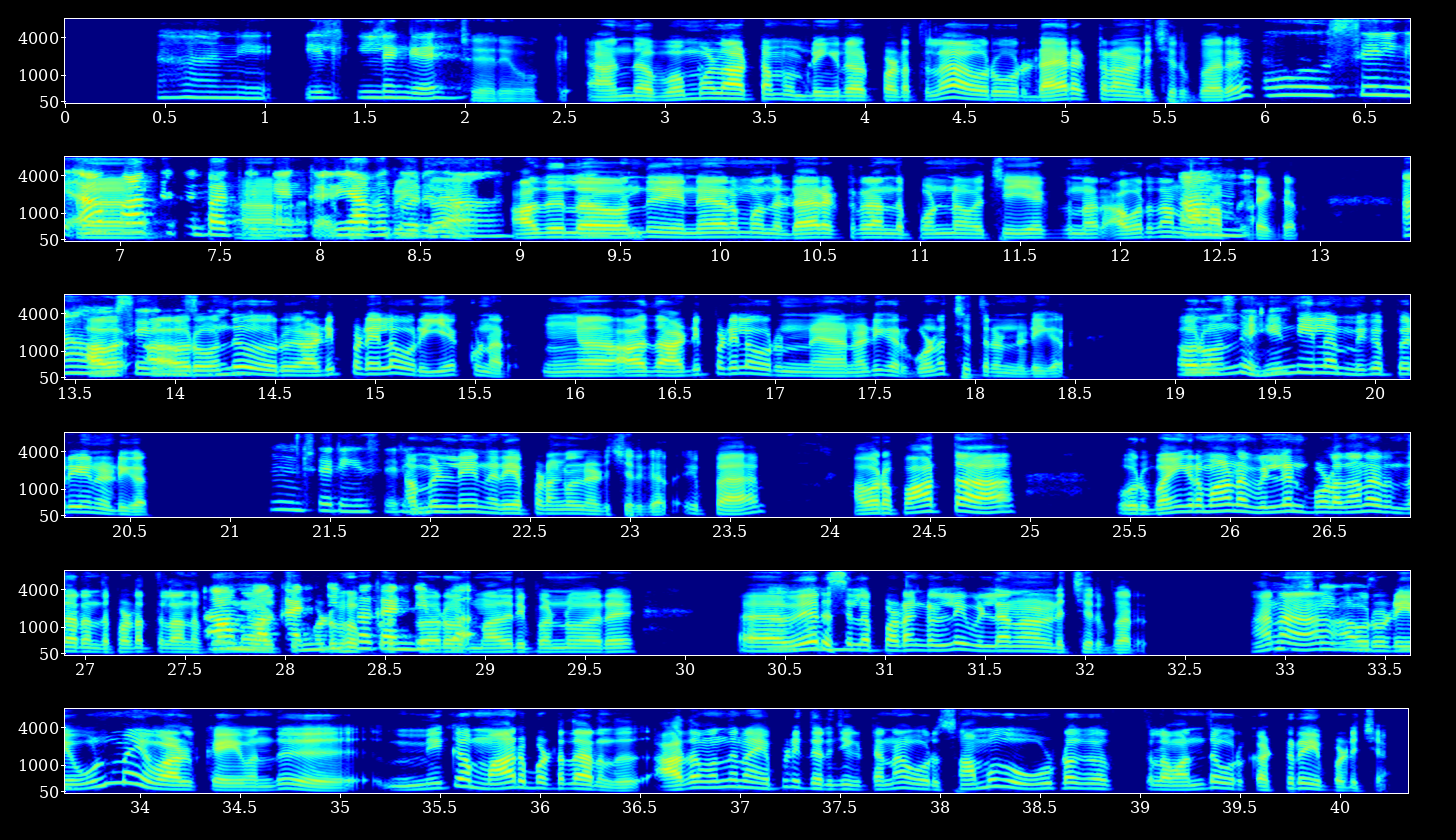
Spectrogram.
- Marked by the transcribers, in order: unintelligible speech; laughing while speaking: "இல் இல்லைங்க"; tapping; in English: "டைரக்டரா"; other noise; in English: "டைரக்டர்"; unintelligible speech; laughing while speaking: "இப்ப அவரைப் பார்த்தா, ஒரு பயங்கரமான வில்லன் போல தானே இருந்தார் அந்த படத்தில"
- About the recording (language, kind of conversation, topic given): Tamil, podcast, சமூக ஊடகங்களில் பிரபலமாகும் கதைகள் நம் எண்ணங்களை எவ்வாறு பாதிக்கின்றன?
